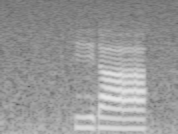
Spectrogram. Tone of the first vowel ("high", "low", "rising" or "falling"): high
